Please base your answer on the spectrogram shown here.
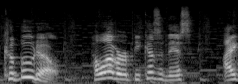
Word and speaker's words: Kabuto: Kabuto is pronounced Kabuto.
